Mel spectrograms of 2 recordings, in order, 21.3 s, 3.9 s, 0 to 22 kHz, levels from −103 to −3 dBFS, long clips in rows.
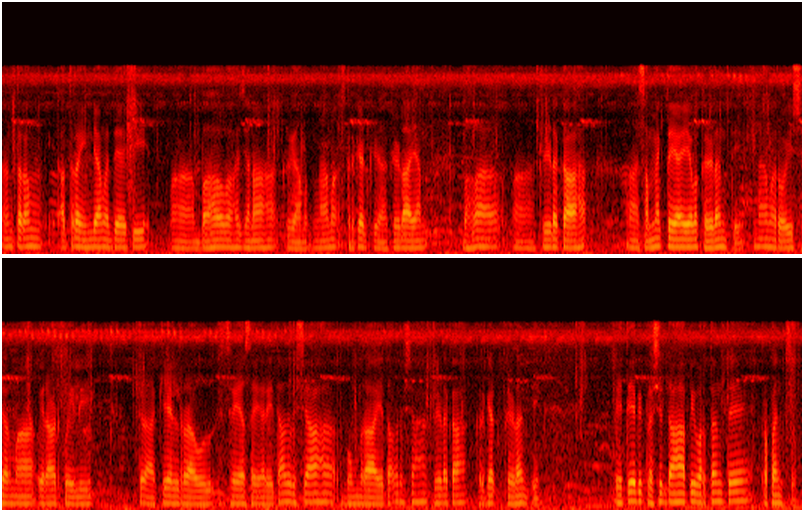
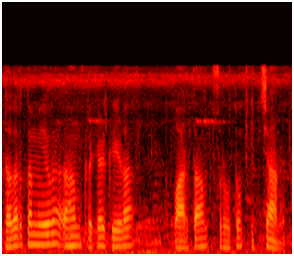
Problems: none marked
